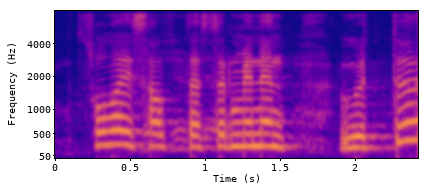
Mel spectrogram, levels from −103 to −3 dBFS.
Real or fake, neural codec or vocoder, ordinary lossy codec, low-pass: real; none; none; none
